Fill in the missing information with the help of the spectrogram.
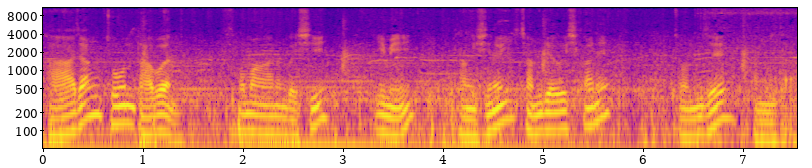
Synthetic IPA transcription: kad͡ʑaŋt͡ɕoɯntabɯn | sʰomaŋɦanɯnɡʌɕʰiːmitaŋɕʰinɯjt͡ɕamd͡ʑeɯɕʰiɡane̞ | t͡ɕʌnd͡ʑe̞kamɲida̰

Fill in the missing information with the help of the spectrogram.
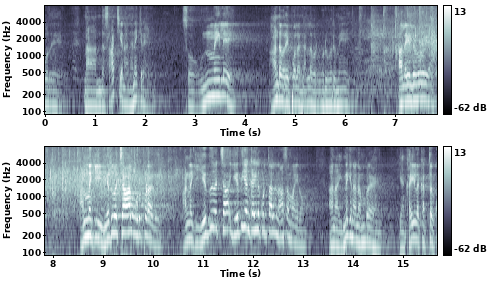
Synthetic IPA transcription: oːðɯ | nãːɐnd̪ɐsaːʈ̚t͡ʃɪjɐnãːnɪnɛk̬ʲːɪɾẽː | soːʊɳmɐjɪleː | aːɳɖɐʋɐɾɐɪpːoːlɐnɐlːɐʋɐɾɔɾɯʋɐɾɯmeːɪlːɐ | hɐleːluja | ɐnːɐk̬ːɯɛðɯʋɐt͡ʃːaːlɐ̃ɔɾɯpːɐɽaːðɯɐnːɐk̬ːɯɛðɯʋɐt͡ʃːaːɛðɯjɛ̃ŋkɐjːɪlɐkɔɽɯt̪ːaːlenaːsɐmaːjɪɾõː | aːnaːɪnːɛk̬ʲːɯnãːnɐmbɪɾẽː | ɛŋkɐjːɪlɐkɐʈt̪ːɐɾkː

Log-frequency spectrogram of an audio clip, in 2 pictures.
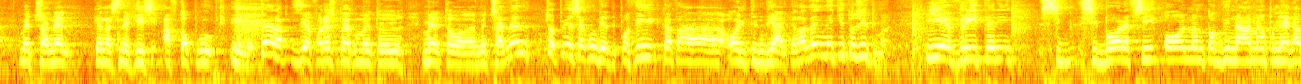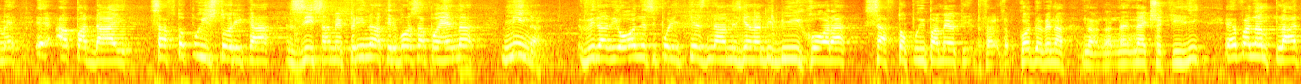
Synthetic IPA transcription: me̞t̪u̥sɐne̞l | ce̞nɐsine̞çisiʔɐft̪o̞puinepe̞ɾɐːpot̪izðiɐfo̞ɾe̞spue̞xumet̪o | met̪me̞t̪usɐne̞lt̪i̥so̞pie̞se̞xunðiɐt̪ipo̞θikɐt̪ɐo̞lit̪inðiɐɾcɐːlɐðe̞ninecit̪o̞zit̪imɐ | ie̞vɾit̪e̞ɾi | ssimbo̞ɾe̞fsio̞lo̞nt̪o̞nðinɐmeo̞npule̞ɣɐme̞ | ʔɐpɐnd̪ɐi | sɐft̪o̞puist̪o̞ɾikɐzisɐme̞pɾinɐkɾivo̞sɐpo̞e̞nɐ | minɐ | ðilɐðio̞le̞sipo̞lit̪ice̞zðinɐmizʝɐnɐmimbiːxo̞ɾɐ | seɐft̪o̞puipɐme̞ot̪iθɐɐko̞nd̪evenɐnɐnnɐekso̞ciʎi | e̞vɐlɐmplɐt̪

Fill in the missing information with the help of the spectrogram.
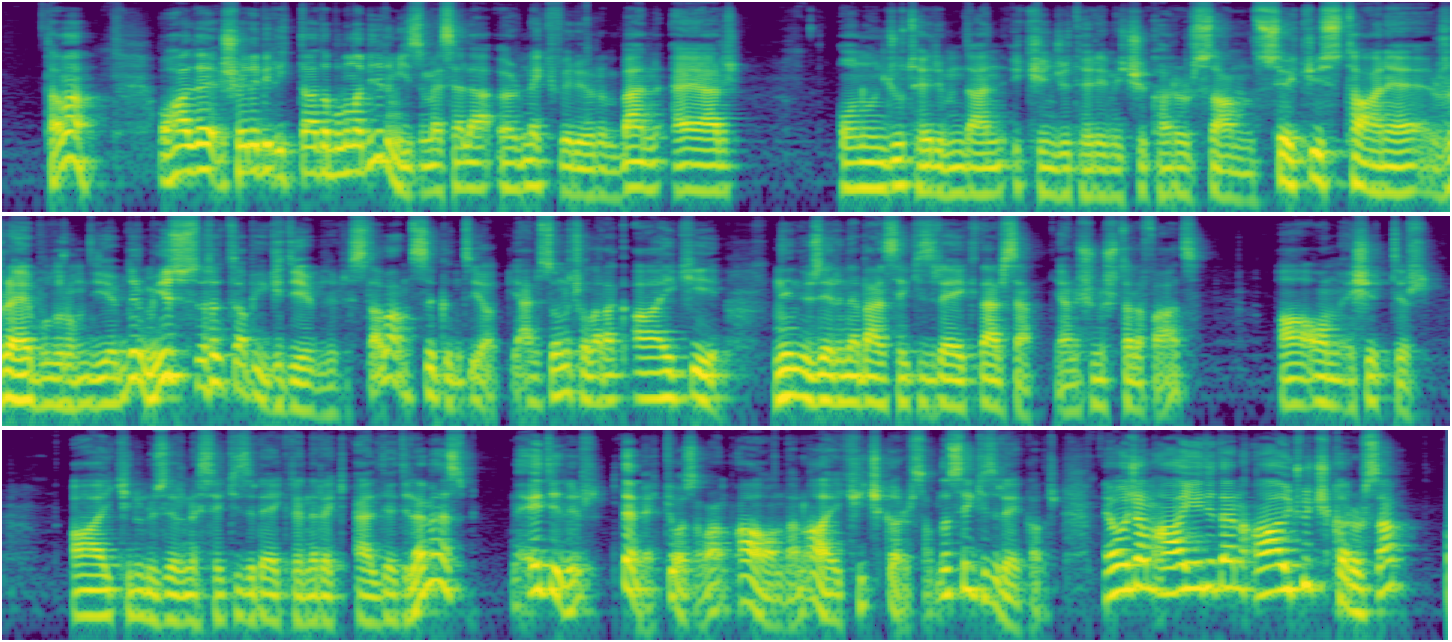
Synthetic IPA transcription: t̪ʰamamuɦalʲd̪ɛʃø̞jlʲɛbiɾit̪̚ːaːd̪abulˠunabilʲiɾmijizmɛse̞lʲaːʔø̞ɾnɛcve̞ɾijo̞ɾumbæne̞jæɾ | o̞nund͡ʒut̪ʰeɾimd̪ænicʰind͡ʒit̪ʰeɾimit͡ʃʰɯkʰaɾɯɾsamse̞cʰiz̥t̪ʰaːnɛɾɛbulˠuɾumd̪ije̞bilʲiɾmijyzt̪ʰabiːɟid̪ije̞bilʲiɾiz̥t̪ʰa̰mamsɯkɯnt̪ʰɯjo̰k̚ja̰ːniso̞nut͡ʃolˠaɾakaːicʰi | ninyze̞ɾinɛbænse̞cʰizɾejɛclʲæɾsæ̰mja̰ːniʃunyʃt̪ʰaɾafa̰ːt̪ | aːo̞ne̞̰ʃit̪ʰːiɾ̥ | aːicʰininyze̞ɾinɛse̞cʰizɾɛjɛclʲe̞ne̞ɾɛcælʲd̪ɛd̪ilʲemæzm | ed̪ilʲiɾ̥d̪̥e̞mɛ̰cʰːio̞zamanaːo̞nd̪anaːicʰit͡ʃʰɯ̥kʰaɾɯɾsa̰md̪ase̞cizɾɛjkʰa̰lˠɯɾ̥ɛɦo̞d͡ʒamaːjed̪id̪ænaːyt͡ʃʰyt͡ʃʰɯ̥kʰaɾɯɾsam

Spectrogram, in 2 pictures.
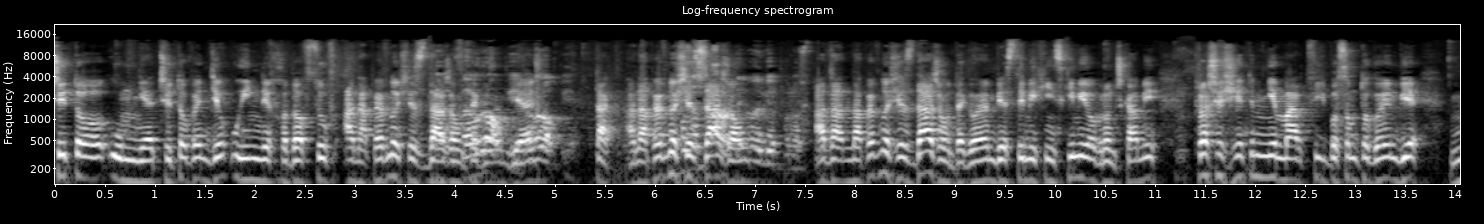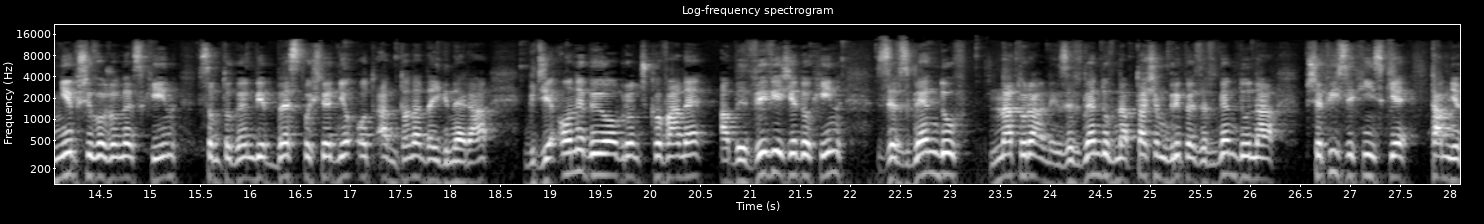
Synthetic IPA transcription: t͡ʂɨt̪ɔumɲɛt͡ʂɨt̪ɔbɛɲd͡ʑɛʔuinːɘxːɔd̪ɔft̪sufanapɛvnɔɕɛzd̪aʐɔ̃w̃t̪ɛɡwɛmbʲjɛ | t̪aka̰napɛvn̪ɔɕɛzd̪aʐɔ̃w̃ | a̰anapɛvnɔɕɛzd̪aʐɔ̃w̃t̪ɛɡwɛmbʲjɛst̪ɘmʲixʲĩj̃skʲimʲiɔbɾɔnt͡ʂkamʲi | pɾɔʂɛɕɛt̪ɘmɲɛmaɾt̪fʲid͡ʑbɔsɔ̃w̃t̪ɔɡwɛmbʲjɛ | ɲɛpʂɘvɔʐɔnɛsxʲin | sɔ̃w̃t̪ɔɡwɛmbʲjɛbɛspɔɕɾɛd̪ɲɔʔɔt̪a̰nt̪ɔnad̪ajɡnɛɾaɡd͡ʑɛʔɔnɛbɘwɘɔbɾɔnt͡ʂkɔvanɛabɘvɘvʲjed͡ʑjɛd̪ɔxʲin | zɛvzɡlɛnd̪uf | nat̪uɾalnɘɣzɛvzɡlɛnd̪ufnap̚t̪aɕɔ̃w̃ɡɾɘpɛzɛvzɡlɛnd̪unapʂɛpʲisɘxʲiɲ̃skʲɛt̪amɲɛ

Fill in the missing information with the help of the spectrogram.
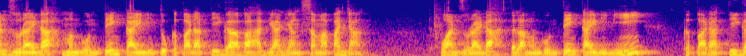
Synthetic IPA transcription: nzuɾajdahmə̃ŋɡunt̪ɪŋkainit̪ukəpadat̪iɡabaɦaɡianjaŋsamãpaɲd͡ʒaŋ | pwanzuɾajdaht̪əlahmə̃ŋɡunt̪ɪŋkainini | kəpadat̪iɡ

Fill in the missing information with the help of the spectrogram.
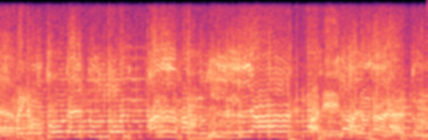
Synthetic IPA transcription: ɐʋɐjɯmt̪uːðɐɻɯt̪ːɯmloːn | ɐlɦɐmd̪ʊlɪl | lːaː | ɐðeːɣaːɾɐmnaːɭat̪ːɯm

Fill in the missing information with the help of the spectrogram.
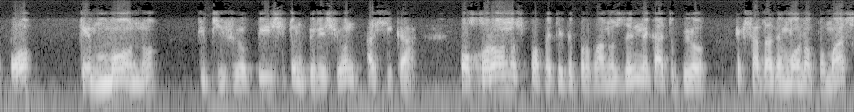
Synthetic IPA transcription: po̞ | ce̞mo̞no̞ | t̪ibzifio̞piːsit̪o̞nipiɾe̞sio̞nɐɾçikɐ̰o̞xɾo̞no̞spuɐpe̞t̪it̪e̞pɾo̞fɐno̞zðe̞nine̞kɐt̪it̪opio̞ | e̞ksɐɾt̪ɐt̪e̞mo̞noɐpo̞mɐs

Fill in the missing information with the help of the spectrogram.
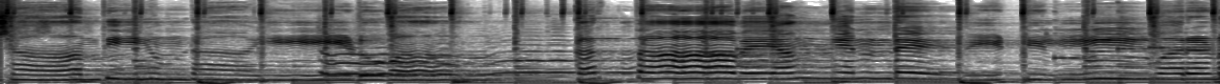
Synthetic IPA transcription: ɕaːnd̪ijuɳɖaː | ji | ɽuʋaːm | kɐɾt̪ːaːʋejɐŋ | en | ɖe | ʋiːʈːil | ʋɐɾɐɳ

